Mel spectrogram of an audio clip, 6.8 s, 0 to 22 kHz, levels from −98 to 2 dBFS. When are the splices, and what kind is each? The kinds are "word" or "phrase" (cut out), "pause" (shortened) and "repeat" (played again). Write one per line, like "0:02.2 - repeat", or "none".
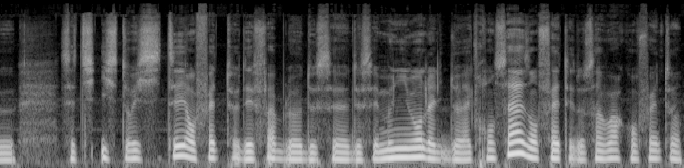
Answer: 0:04.4 - word
0:04.7 - word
